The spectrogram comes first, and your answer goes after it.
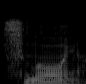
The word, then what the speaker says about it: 相撲: 映画 애가 자 스모우라고 적혀 있는데 실제 발음은 相撲 스모예요.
